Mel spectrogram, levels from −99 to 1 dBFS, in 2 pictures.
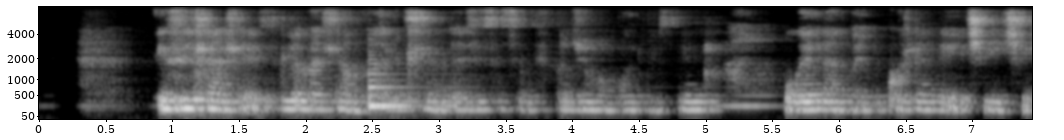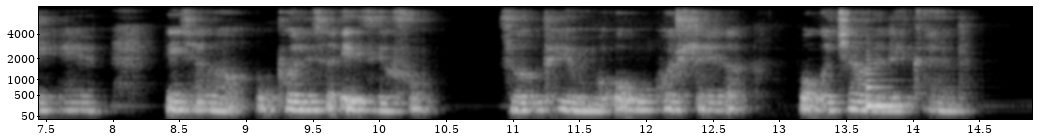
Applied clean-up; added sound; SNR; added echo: neural mask model DeepFilterNet 3.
